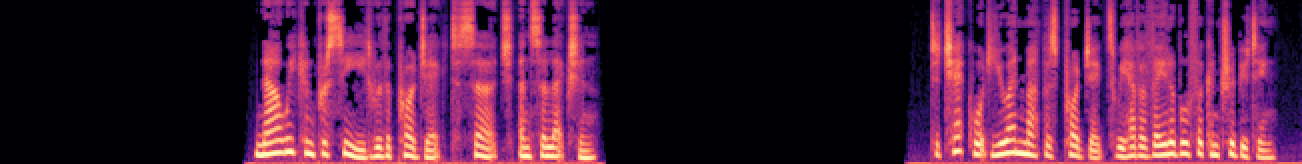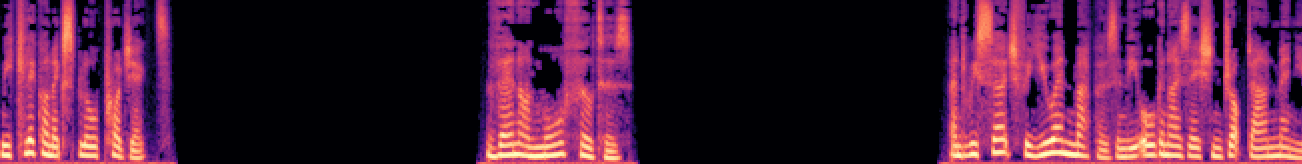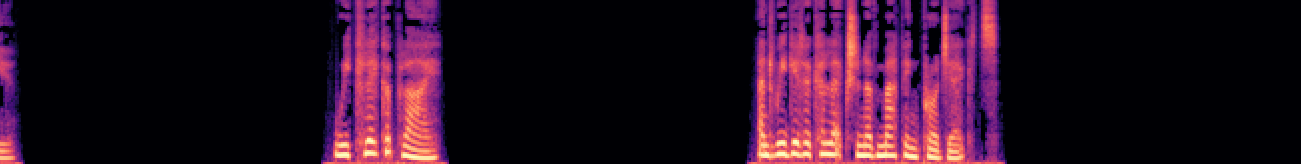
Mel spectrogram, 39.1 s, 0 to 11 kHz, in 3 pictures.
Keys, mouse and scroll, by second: 1.1-2.5 scroll up 1, 14.5 click, 18.7 click, 22.4 click, 24.1 u, 24.4 n, 27.5 click, 30.3 click.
